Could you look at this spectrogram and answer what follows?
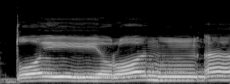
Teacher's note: را کے اوپر دو زبر ہو یا زبر ہو تو را کو پر پڑھا جاتا ہے موٹا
